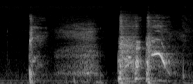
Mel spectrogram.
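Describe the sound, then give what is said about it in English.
A person coughs from an illness that has lingered for over a week. A short, sharp cough is followed by a louder, rougher burst of coughing. “his coughing is so annoying, dude. I've had this for over a fucking week now.”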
